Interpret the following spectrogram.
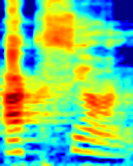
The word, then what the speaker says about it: acción: como en la palabra acción la primera se se pronuncia acá y la segunda es porque va seguida de iu y se pronuncia si acción wr que representa la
